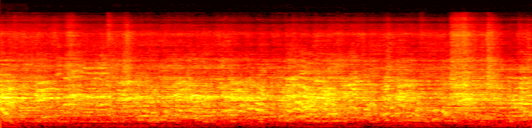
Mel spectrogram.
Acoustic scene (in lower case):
restaurant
